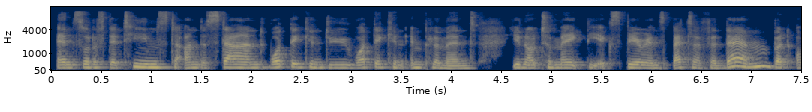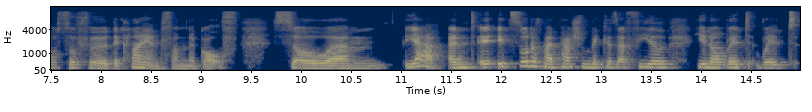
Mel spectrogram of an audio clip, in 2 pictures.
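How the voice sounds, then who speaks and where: A woman speaks as an interview guest, her voice sitting very low for a woman. She talks loosely and thinks aloud, her sentences full of ums and restarts. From Germany. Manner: hesitant, many fillers and restarts. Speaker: guest expert. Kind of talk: conversational podcast interview.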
